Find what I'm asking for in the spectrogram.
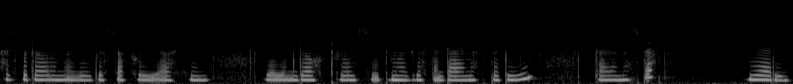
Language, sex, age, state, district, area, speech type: Kashmiri, female, 18-30, Jammu and Kashmir, Bandipora, rural, spontaneous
